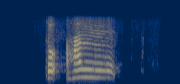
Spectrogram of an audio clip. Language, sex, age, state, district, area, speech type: Hindi, female, 60+, Uttar Pradesh, Sitapur, rural, conversation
